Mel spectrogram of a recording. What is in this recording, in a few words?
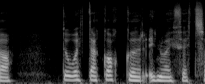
"gogr", Welsh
